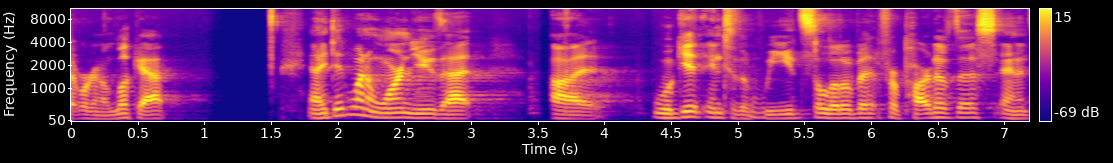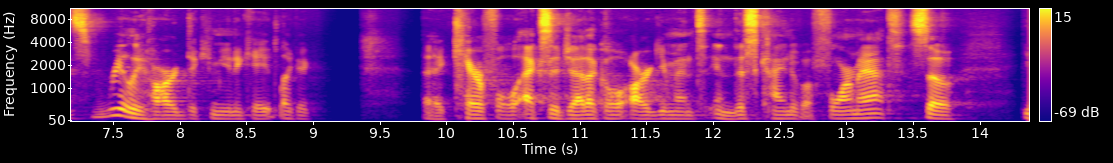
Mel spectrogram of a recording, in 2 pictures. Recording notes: delivers the third lecture of the 2023 Rice Lecture Series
